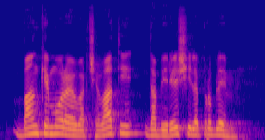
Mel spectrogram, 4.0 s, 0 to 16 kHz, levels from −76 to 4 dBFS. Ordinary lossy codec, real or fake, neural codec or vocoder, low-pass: none; real; none; 14.4 kHz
